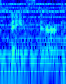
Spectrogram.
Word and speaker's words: maester: lady maester like treasure it's just pronounced master it's just their fancy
